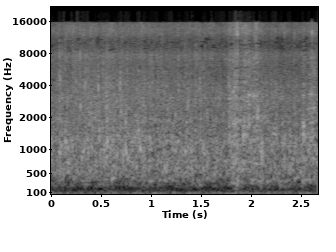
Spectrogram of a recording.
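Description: Steady broadband rush of water flowing through a gold prospecting sluice packed with broken bedrock, ironstone and quartz gravel, a continuous close trickling wash with no talk.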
